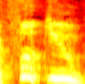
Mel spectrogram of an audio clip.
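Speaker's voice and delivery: high squeaky imitation of Conor; mock the suit's message in a high voice.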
